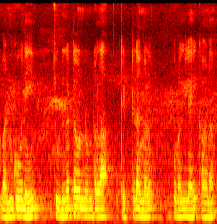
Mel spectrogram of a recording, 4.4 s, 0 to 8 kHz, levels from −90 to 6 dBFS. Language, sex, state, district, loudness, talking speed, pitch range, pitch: Malayalam, male, Kerala, Kollam, -17 LUFS, 85 wpm, 105-110 Hz, 110 Hz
